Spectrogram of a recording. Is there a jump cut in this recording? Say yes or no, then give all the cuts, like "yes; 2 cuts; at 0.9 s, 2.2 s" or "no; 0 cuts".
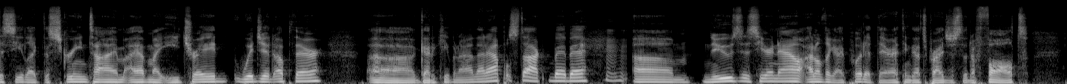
no; 0 cuts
